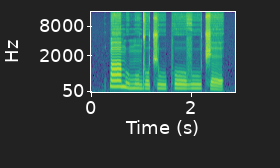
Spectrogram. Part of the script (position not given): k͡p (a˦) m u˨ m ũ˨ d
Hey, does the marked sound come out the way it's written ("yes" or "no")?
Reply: no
